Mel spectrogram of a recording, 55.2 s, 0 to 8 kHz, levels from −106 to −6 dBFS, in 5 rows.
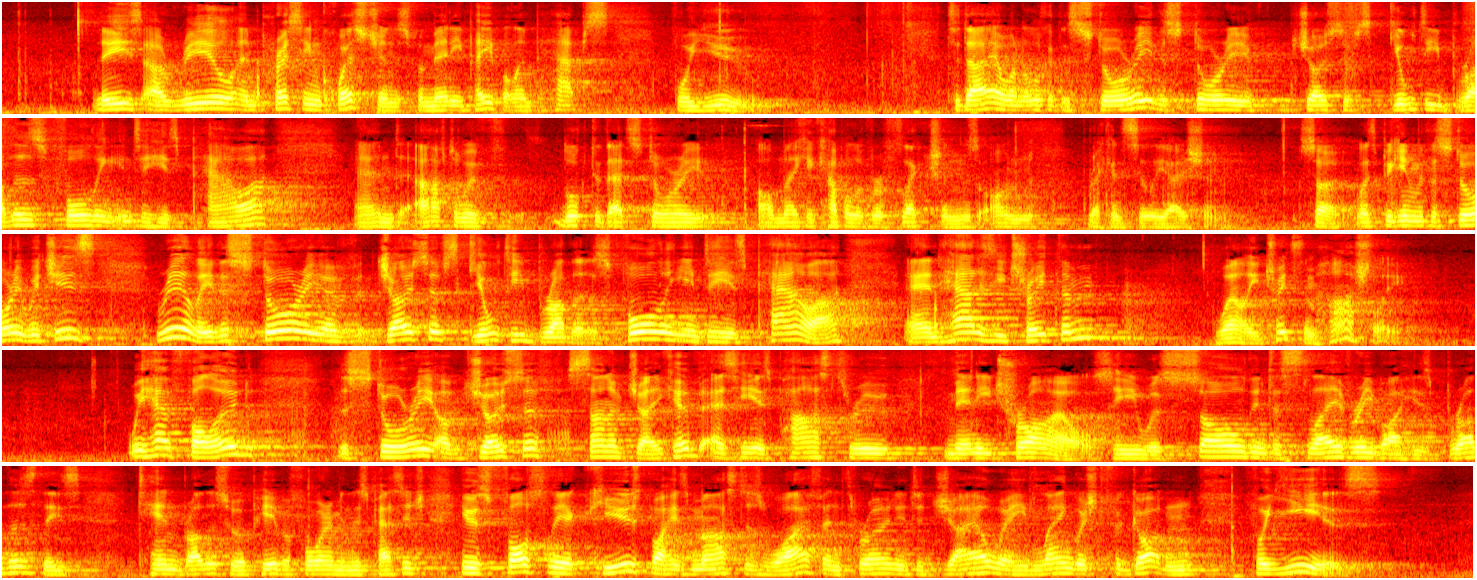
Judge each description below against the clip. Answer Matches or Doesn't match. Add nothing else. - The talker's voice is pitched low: Matches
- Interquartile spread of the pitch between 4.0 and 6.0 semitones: Matches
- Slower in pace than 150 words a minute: Matches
